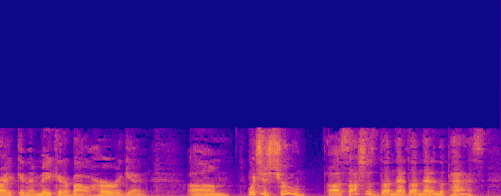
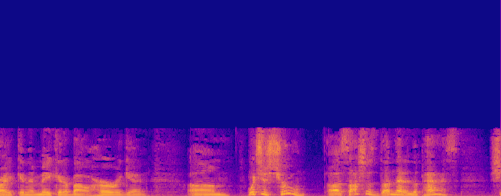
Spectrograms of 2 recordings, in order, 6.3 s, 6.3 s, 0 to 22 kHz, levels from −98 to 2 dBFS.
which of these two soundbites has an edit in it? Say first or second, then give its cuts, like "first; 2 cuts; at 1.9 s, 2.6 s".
first; 1 cut; at 5.1 s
